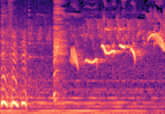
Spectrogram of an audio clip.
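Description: A bird chirps in a quick series of bright, high whistled notes, rising and falling, after a brief lower warbling sound at the start.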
